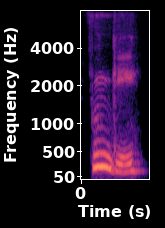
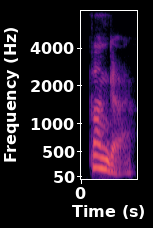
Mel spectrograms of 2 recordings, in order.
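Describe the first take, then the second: First: The word is pronounced the Italian way. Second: The word is pronounced the ordinary English way.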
